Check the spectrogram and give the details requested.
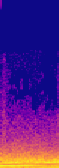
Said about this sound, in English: Chris floored the gas pedal straight to City Hall.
